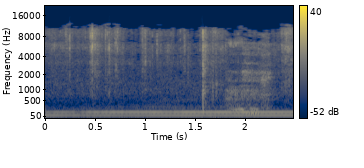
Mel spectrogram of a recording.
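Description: Dandelion leaves rustling and snapping faintly a few times as the weed is gripped and pulled by hand, over a steady low hum.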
